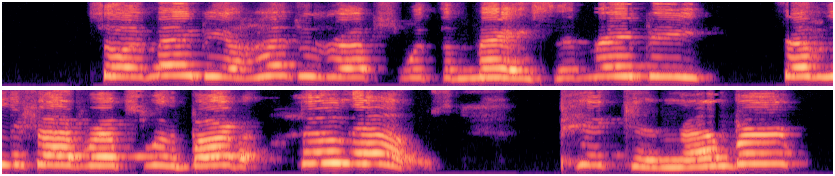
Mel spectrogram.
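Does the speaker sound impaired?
Yes: cerebral palsy; highly mobile.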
